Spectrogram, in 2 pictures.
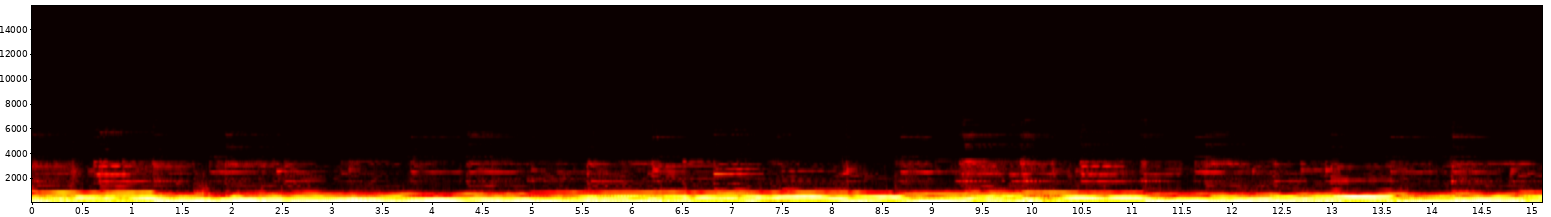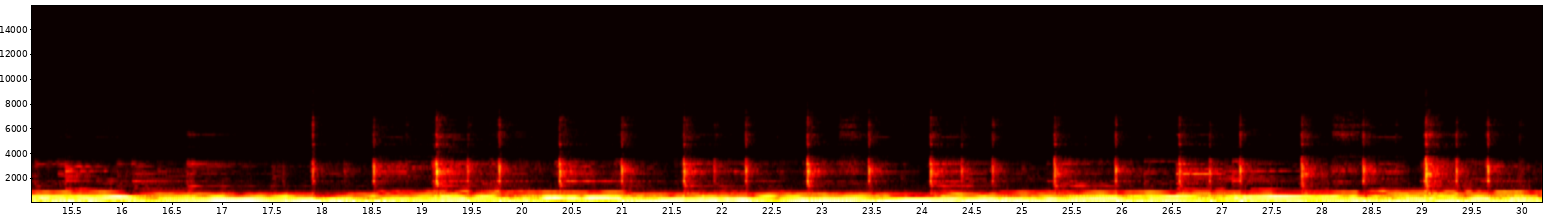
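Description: Acoustic guitars playing an instrumental piece together: picked, sustained notes over a low bass line. Past the middle, sharper strummed chords come in on a steady beat.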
